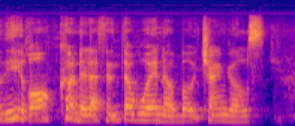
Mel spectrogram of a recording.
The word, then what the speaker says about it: Bojangles: No sé si los snobs dicen Bojangles y Bojongle es la otra manera de decirlo. Se dice como la gana, ¿cómo se dice? Bueno, yo soy snob, yo digo Bojangles.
